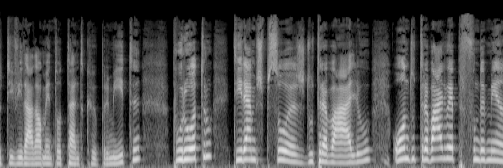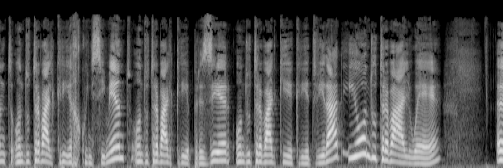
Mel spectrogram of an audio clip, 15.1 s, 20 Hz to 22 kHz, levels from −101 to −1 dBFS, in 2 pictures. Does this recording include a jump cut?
no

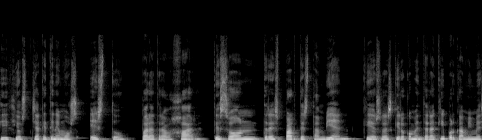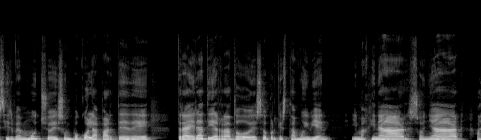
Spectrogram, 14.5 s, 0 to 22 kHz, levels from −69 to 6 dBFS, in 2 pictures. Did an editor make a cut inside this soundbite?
no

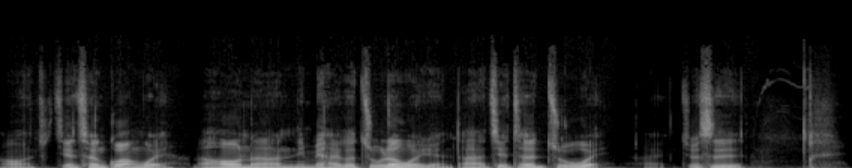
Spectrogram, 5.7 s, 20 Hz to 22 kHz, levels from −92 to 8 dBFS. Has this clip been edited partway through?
no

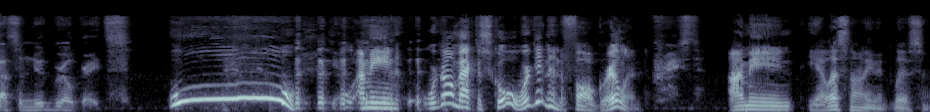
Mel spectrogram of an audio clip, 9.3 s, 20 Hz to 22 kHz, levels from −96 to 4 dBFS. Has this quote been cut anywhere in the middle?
no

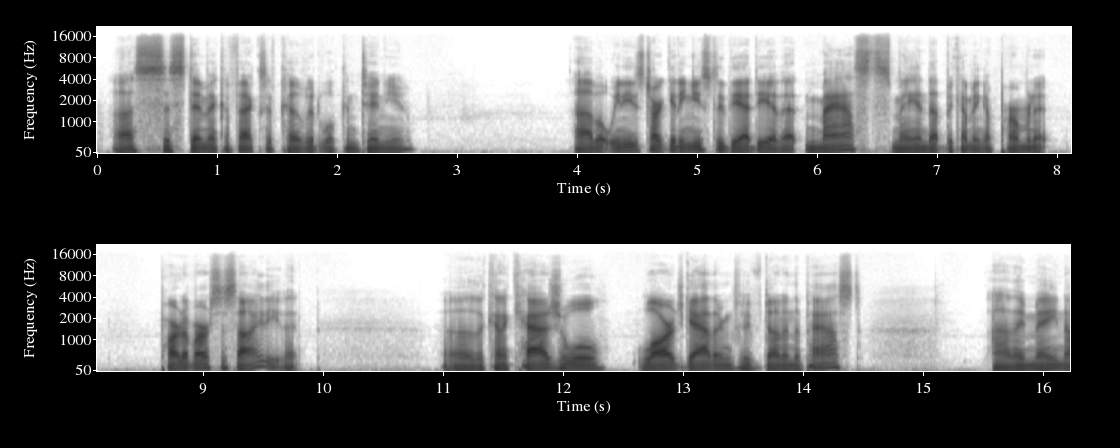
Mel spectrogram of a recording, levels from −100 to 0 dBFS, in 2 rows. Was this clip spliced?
no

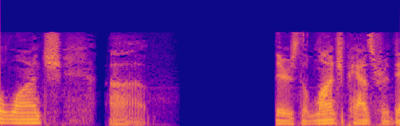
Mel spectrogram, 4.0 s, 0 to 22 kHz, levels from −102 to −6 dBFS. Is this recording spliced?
no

